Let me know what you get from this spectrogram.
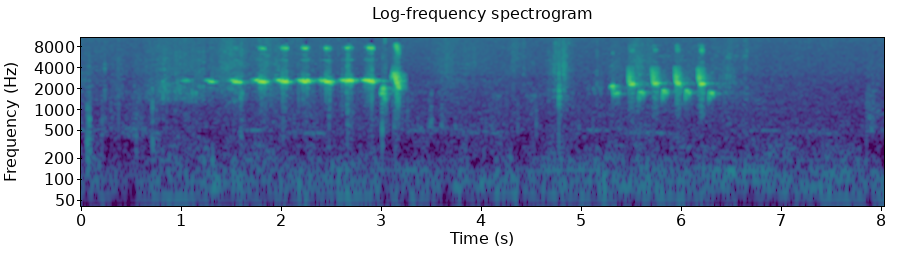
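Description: A small songbird singing two short phrases: a quick, even run of about nine high notes starting about a second in, then a shorter run of about six notes about five seconds in.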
